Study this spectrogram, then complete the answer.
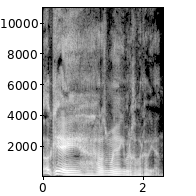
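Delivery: bright, loud hello to the viewers; lively greeting. Real, not acted. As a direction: greet everyone with energy. Pembukaan vlog menyapa penonton. (sapaan riang ke penonton)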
